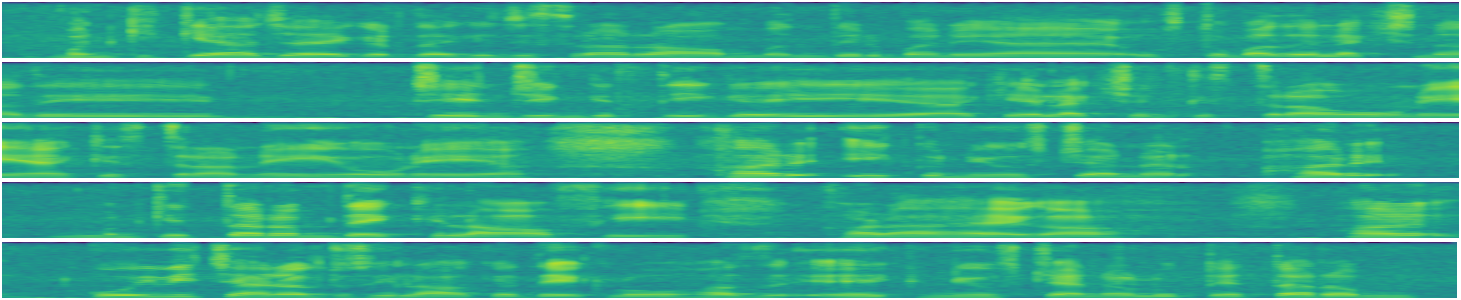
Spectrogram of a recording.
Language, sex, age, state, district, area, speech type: Punjabi, female, 45-60, Punjab, Pathankot, urban, spontaneous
